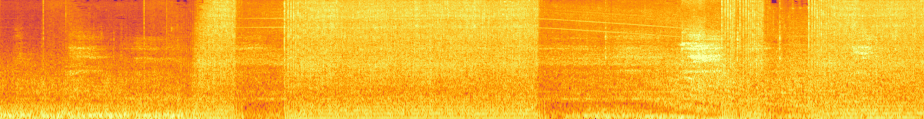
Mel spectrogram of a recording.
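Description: A jet engine roars steadily.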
